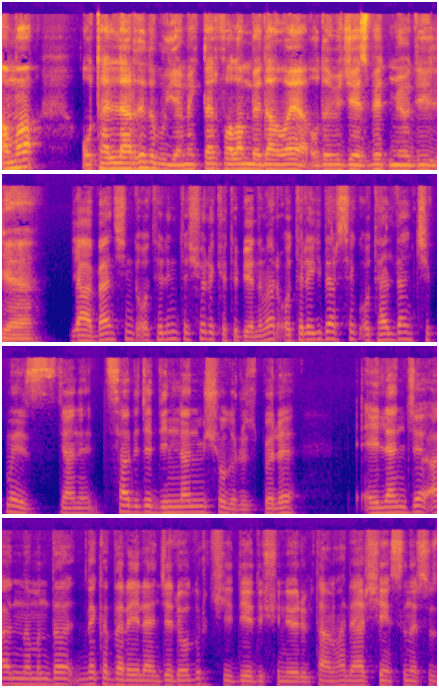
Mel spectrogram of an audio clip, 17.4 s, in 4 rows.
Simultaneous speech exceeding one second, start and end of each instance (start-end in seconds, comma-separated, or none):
none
